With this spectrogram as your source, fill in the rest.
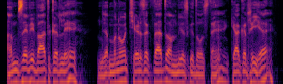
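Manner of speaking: lecherous, leering voice.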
